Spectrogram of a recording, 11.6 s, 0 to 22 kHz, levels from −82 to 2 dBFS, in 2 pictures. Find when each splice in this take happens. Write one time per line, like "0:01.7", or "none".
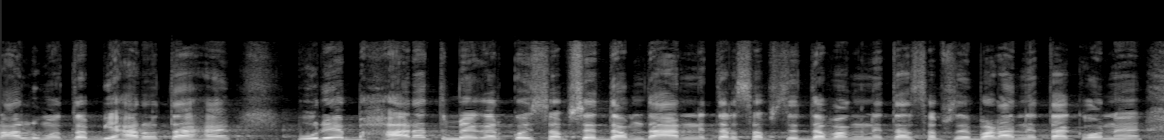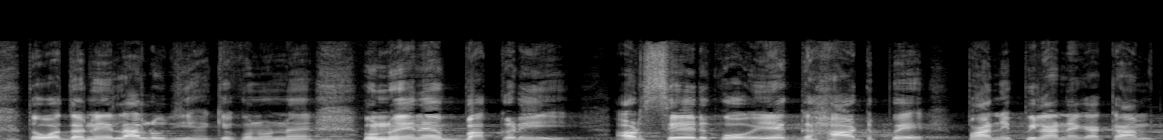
0:01.3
